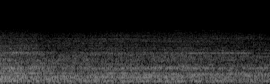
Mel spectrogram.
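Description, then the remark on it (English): A steady, rumbling roar of an airplane passing overhead in Washington, DC, holding an even level throughout with a broad, washing hiss and no voices. “It's a plane flying over top.”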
